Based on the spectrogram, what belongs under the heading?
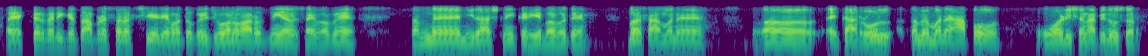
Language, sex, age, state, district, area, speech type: Gujarati, male, 30-45, Gujarat, Surat, urban, conversation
